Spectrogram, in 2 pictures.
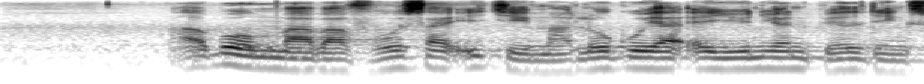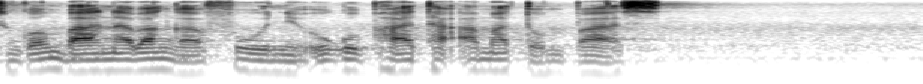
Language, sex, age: South Ndebele, male, 24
